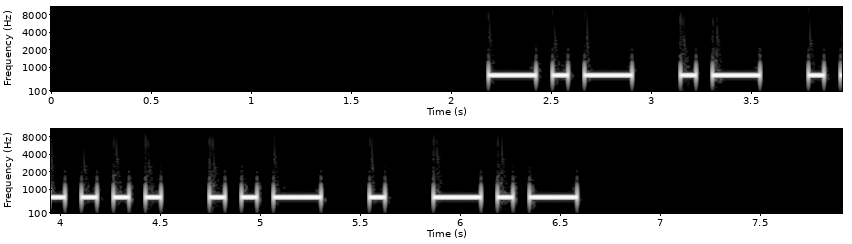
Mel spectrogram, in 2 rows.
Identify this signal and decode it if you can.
Morse code, heard as a keyed tone, about 15 wpm, 700 Hz. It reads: KA5UEK
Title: USA Call Signs - 6 Characters - Repeated 3x - 15wpm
